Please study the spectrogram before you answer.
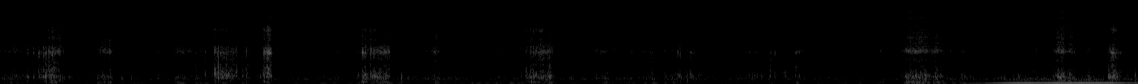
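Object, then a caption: Steel fountain pen nib on writing paper. A rose-gold steel fountain pen nib writes Korean handwriting in black ink on a sheet of lined cream writing paper resting on a desk. Short, bright scratchy strokes come in uneven bursts over a low steady hum, and each stroke stops dry with no ring.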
